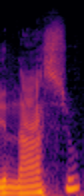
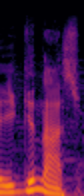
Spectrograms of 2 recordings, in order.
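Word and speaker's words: Ignácio: Todo mundo falava Inácio. Aí a gente perguntou para ele e falou: "Não, o G, o G fala é Igácio". Provavelmente o Gustavo deve ter perguntado ele lá atrás.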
